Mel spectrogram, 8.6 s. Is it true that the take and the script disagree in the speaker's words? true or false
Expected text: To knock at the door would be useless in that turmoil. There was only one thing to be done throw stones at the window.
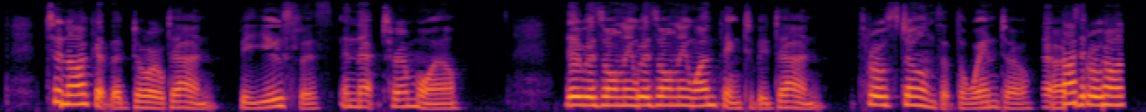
true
